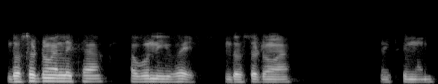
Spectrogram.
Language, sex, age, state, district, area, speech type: Odia, male, 30-45, Odisha, Koraput, urban, conversation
